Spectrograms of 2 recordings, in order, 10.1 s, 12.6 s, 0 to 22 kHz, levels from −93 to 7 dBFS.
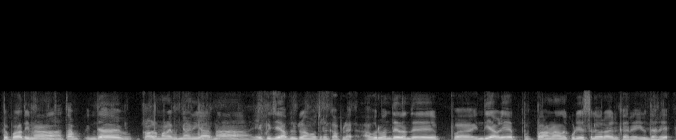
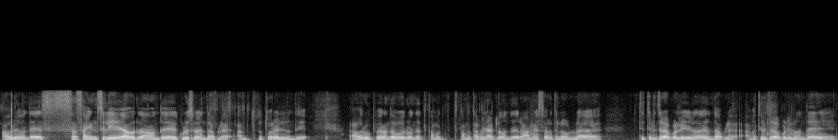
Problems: none marked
